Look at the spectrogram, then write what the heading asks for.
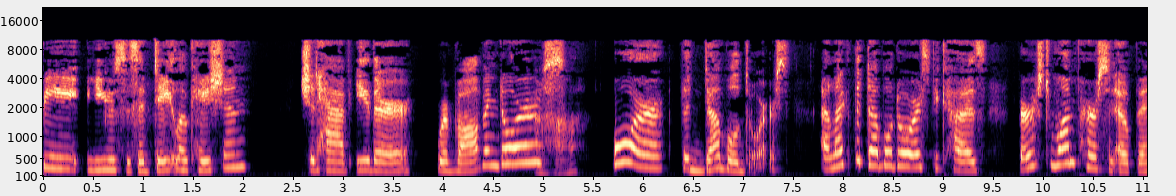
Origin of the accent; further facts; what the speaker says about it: the South, United States; now in Atlanta, United States; we're from the South.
